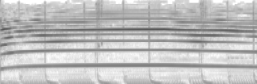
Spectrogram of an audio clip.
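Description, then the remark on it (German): A loud siren wails with a steady, sustained tone, punctuated by regular low rhythmic thumps about every half second, with no voices present; a reporter uses a siren and megaphone in the morning to wake volunteer helpers who slept in a parish centre in Bodenheim, near Mainz. “der hat sie heute Morgen geweckt und zwar mit Megafon und Sirene.”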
